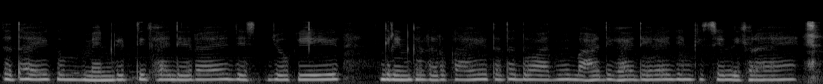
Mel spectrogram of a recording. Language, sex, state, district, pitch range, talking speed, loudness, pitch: Hindi, female, Bihar, Darbhanga, 215-225 Hz, 205 wpm, -33 LUFS, 220 Hz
